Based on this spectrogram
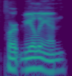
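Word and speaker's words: Portmeirion: I did learn immediately it's Port Melian, I guess, unless he's saying it wrong, but I feel like I should trust him on that.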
